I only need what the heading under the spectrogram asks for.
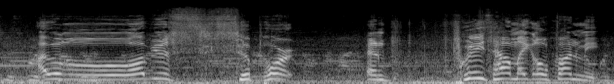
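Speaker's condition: Stutter; self-described autism, Down syndrome and palsy, once told could not read, write or speak; judged more intelligible than Zhao Ying Summers, no stutter while rapping; severe stutter, much worse when drinking, weed helps speech; repeated sounds, prolonged sounds

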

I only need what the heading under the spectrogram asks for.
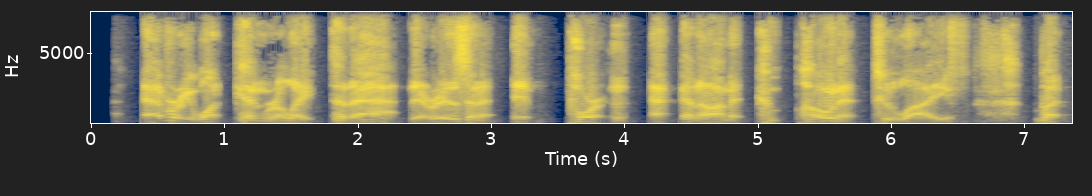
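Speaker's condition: Spasmodic dysphonia; weakened voice, at onset trouble speaking, could barely use voice, spoke little to protect it

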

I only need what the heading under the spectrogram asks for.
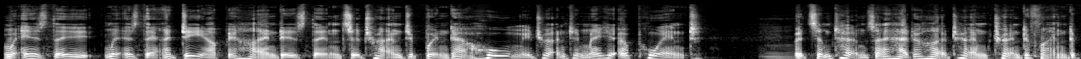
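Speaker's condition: Deaf; relies on subtitles

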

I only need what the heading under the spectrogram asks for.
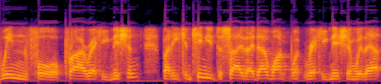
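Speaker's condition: No condition

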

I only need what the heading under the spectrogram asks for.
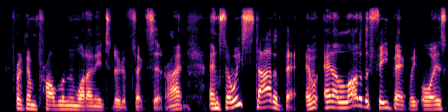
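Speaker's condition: No condition

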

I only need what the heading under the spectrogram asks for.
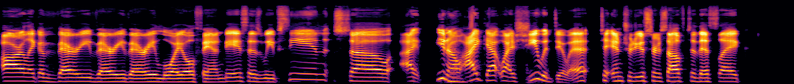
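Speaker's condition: No condition

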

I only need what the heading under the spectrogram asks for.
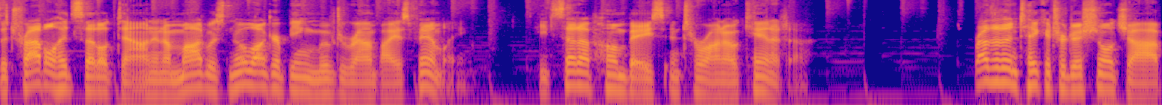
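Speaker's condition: No condition

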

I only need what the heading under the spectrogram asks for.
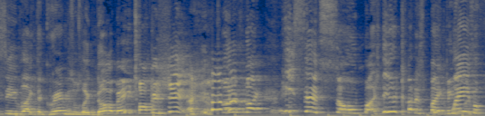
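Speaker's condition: No condition

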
